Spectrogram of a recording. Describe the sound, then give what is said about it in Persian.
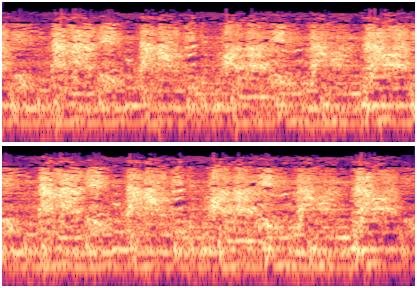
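A loud crowd of Iranian women protesters, at their first political rally after the revolution's victory, shouting against compulsory hijab in steady rhythmic bursts, roughly one chant every second, the massed voices forming a continuous dense roar with no single speaker standing out. “صدای فریادهای آنها برای همیشه در تاریخ ثبت شده است.”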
